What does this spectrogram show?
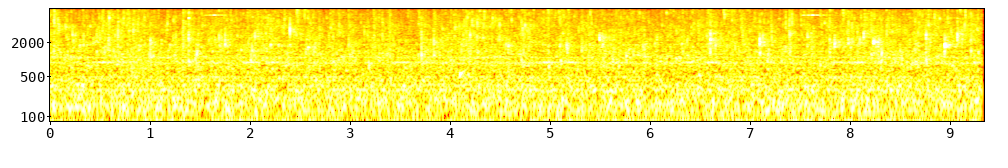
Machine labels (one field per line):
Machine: pump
